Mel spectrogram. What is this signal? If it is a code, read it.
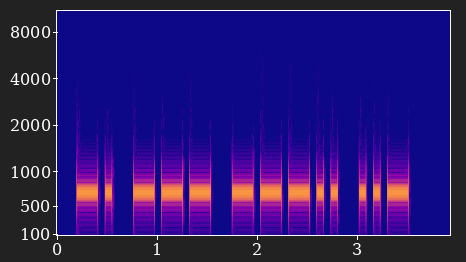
Morse code, heard as a keyed tone, about 17 wpm, 700 Hz. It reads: NO8U
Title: USA Call Signs - 4 Characters - Repeated 3x - 17wpm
